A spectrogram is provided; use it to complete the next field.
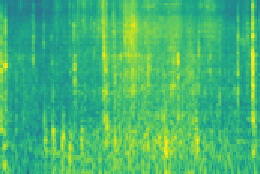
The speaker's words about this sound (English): paddles back to the street entrance where people have parked to collect their belongings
